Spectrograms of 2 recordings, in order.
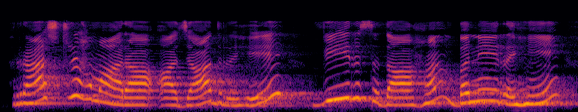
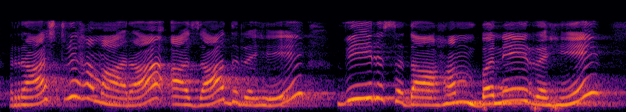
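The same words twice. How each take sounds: No difference in how they are said.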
